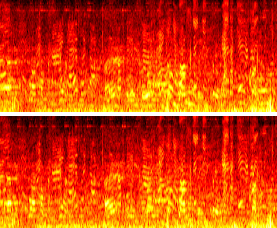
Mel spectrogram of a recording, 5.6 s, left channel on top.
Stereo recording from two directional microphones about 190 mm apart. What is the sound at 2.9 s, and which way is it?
Speech, 60° left (ahead or behind).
